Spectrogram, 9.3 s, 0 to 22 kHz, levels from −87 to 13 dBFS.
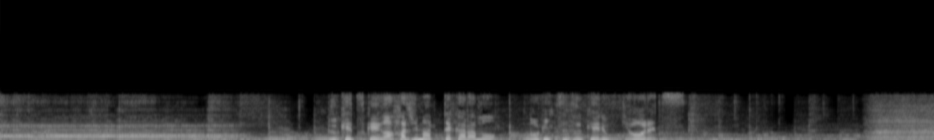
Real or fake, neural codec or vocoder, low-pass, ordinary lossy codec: fake; codec, 16 kHz, 4 kbps, X-Codec, HuBERT features, trained on LibriSpeech; 7.2 kHz; none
